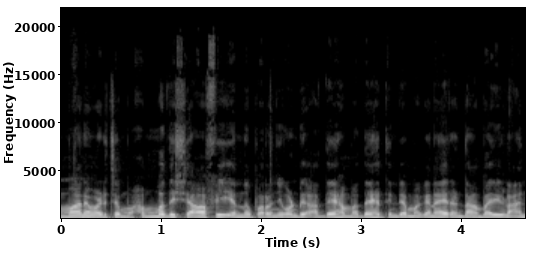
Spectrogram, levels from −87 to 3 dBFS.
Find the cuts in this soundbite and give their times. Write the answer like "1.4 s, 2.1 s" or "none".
none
